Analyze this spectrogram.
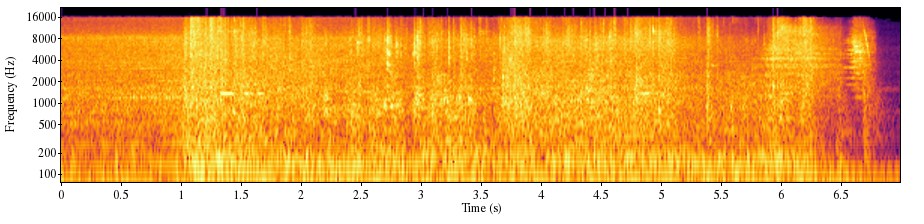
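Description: Tyres screech as a car skids around a bend.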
